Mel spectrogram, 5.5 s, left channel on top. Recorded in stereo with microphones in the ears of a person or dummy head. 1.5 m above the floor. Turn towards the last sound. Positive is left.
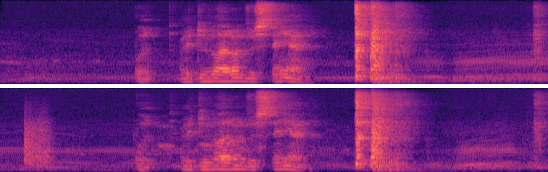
turn(degrees=55)  # may be behind; listen again after turning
